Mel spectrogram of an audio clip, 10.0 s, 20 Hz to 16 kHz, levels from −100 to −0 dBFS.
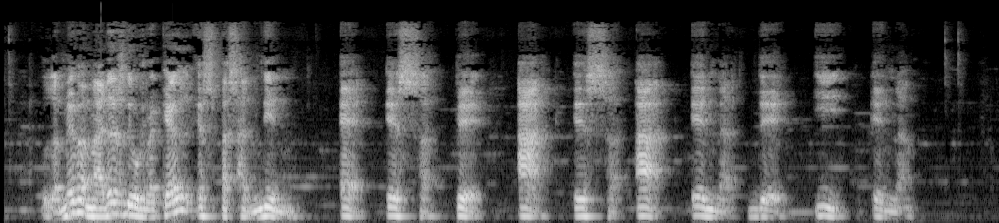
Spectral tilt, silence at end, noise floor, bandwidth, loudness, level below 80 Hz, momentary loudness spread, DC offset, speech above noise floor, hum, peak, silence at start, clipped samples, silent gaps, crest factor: -5.5 dB/octave; 0.85 s; -57 dBFS; 11.5 kHz; -16 LUFS; -54 dBFS; 15 LU; under 0.1%; 42 dB; none; 0 dBFS; 0.4 s; under 0.1%; none; 16 dB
